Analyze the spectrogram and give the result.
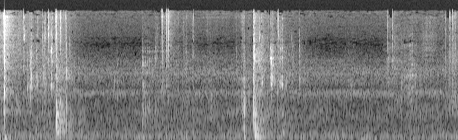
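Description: A utility knife blade carves into a solid pink bar of soap, peeling off curls. Quiet, bright, crisp scraping and shaving comes in several short bursts, separated by near silence.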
